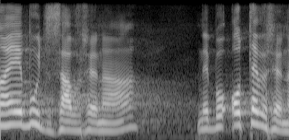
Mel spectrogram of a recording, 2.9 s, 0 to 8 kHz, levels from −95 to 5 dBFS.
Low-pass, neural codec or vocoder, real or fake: 7.2 kHz; autoencoder, 48 kHz, 128 numbers a frame, DAC-VAE, trained on Japanese speech; fake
